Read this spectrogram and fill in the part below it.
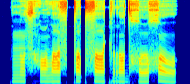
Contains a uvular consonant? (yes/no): yes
